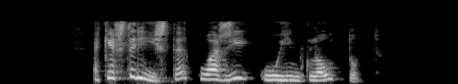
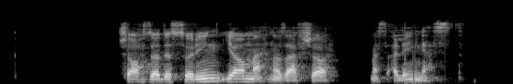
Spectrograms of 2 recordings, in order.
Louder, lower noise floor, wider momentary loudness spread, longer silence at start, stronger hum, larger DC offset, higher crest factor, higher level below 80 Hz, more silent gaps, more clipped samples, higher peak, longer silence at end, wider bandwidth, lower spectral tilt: about the same, -16 LUFS vs -17 LUFS; about the same, under -90 dBFS vs under -90 dBFS; first, 15 LU vs 12 LU; second, 0.95 s vs 1.2 s; neither; neither; about the same, 18 dB vs 16 dB; about the same, -60 dBFS vs -58 dBFS; neither; neither; about the same, -2 dBFS vs -2 dBFS; first, 1 s vs 0.65 s; about the same, 8 kHz vs 8.2 kHz; about the same, -4 dB/octave vs -4.5 dB/octave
